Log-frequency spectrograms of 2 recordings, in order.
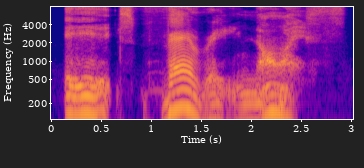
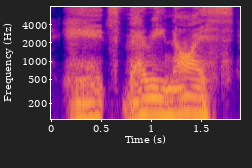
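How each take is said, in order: First: Slow, low, savouring sniff-talk; savouring Toby. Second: Slow, low musing; musing Toby. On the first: Toby savours the smell from the basket, slowly. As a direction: relish the smell. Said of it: "inhaling laughing gas". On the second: Toby muses over the smell, slow and low. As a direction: savour it thoughtfully. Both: A narrator's reading.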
